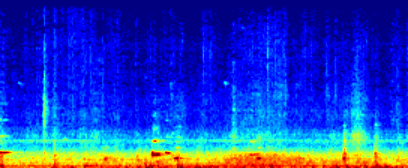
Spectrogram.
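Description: Passenger train running at speed, heard from inside the carriage: a steady rumble of wheels on rails with scattered clicks and a few short squeaks.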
